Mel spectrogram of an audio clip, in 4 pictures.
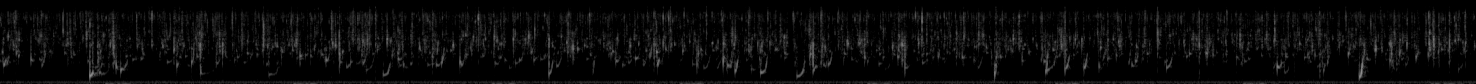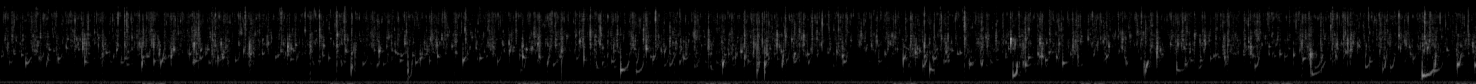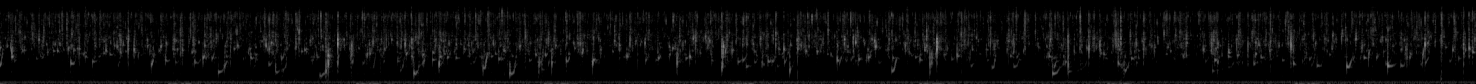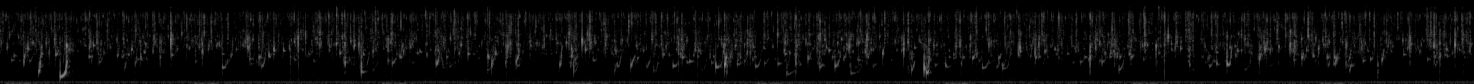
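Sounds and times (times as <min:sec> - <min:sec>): water drips and plinks: 0:00.0 - 0:59.0
water trickling: 0:00.0 - 0:59.0.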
